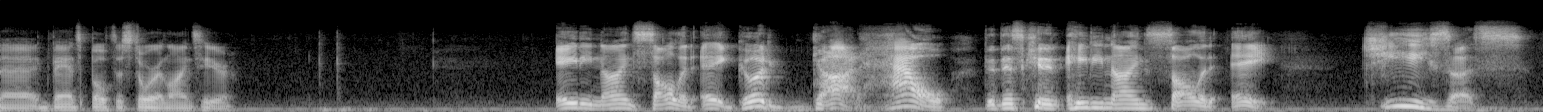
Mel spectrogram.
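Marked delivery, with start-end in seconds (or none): 4.2-11.5 high, drawn-out disbelief; real astonishment. Real, not acted. Host stunned by an eighty-nine solid A, incredulous. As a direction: exclaim it, stretching the key words. Reacts in disbelief to match score.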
